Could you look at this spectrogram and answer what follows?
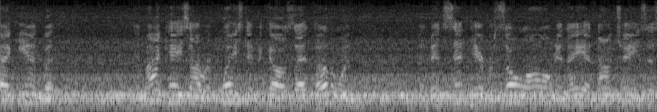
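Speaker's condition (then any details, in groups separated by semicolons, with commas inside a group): No condition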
